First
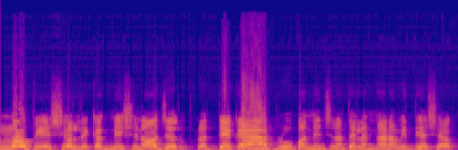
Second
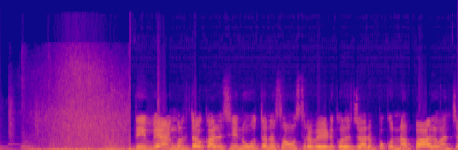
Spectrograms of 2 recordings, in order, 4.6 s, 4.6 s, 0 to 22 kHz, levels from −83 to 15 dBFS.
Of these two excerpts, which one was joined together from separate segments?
second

